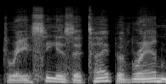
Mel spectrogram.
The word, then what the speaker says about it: RACI: RACI pronounced RACI is a type of REM that derives its name from the responsibility designation that's given to each role activity combination.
